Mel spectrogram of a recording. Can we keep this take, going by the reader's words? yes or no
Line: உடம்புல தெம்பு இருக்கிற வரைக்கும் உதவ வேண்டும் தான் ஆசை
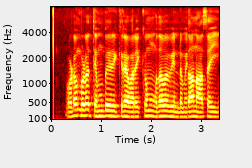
yes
